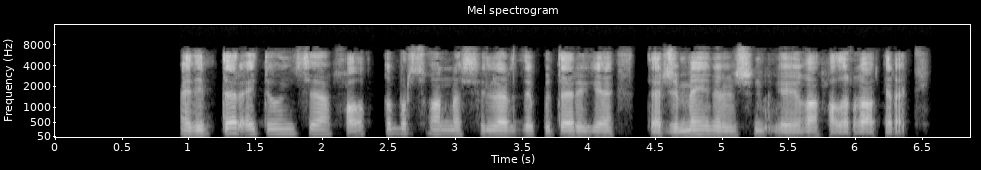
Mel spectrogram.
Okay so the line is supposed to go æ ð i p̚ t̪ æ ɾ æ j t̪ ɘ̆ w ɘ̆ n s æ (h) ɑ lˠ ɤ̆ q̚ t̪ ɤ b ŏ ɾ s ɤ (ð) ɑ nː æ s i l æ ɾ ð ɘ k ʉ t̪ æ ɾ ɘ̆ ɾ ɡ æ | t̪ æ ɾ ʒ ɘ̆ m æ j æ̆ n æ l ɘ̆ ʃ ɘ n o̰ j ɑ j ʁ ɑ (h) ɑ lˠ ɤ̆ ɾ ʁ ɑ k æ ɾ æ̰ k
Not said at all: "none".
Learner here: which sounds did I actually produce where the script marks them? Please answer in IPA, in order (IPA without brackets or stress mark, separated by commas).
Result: χ, ʁ, h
